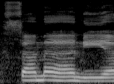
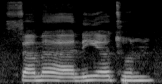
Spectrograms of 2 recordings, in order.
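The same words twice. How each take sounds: First: ثمانیہ said slowly, ending on a still ہ; stop form. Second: ثمانیتن said very slowly with the full تن ending; full reading. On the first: Teacher showing the pausal form slowly. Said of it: "رکنے پر ثمانیہ". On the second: Teacher reading the word slowly in full for students. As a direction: draw out ثمانیتن syllable by syllable. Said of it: "رکنے پر کیا پڑھیں گے". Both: Shown as a demonstration.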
